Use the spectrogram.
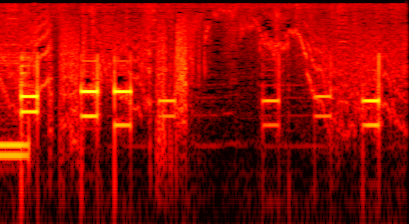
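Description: A run of about seven telephone keypad beeps as a phone number is dialed, each a short dual-pitched tone, pressed at an uneven pace with brief pauses between them, clear with no one speaking.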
